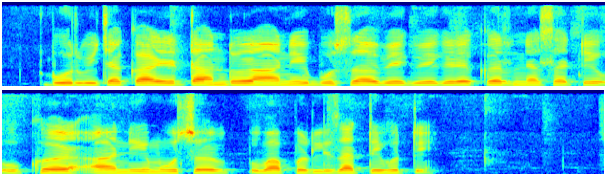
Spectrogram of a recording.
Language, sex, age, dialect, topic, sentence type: Marathi, male, 25-30, Standard Marathi, agriculture, statement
